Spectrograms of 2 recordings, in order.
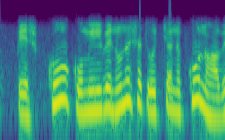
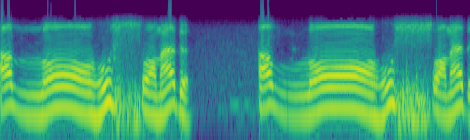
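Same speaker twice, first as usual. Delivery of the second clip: slow, drawn-out chanted recitation; slow tajweed recitation of আল্লাহু সমাদ; Quran recitation; much slower than usual. Shown as a demonstration. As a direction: recite it slowly with full tajweed. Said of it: "আমরা পড়বো সমাদ".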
